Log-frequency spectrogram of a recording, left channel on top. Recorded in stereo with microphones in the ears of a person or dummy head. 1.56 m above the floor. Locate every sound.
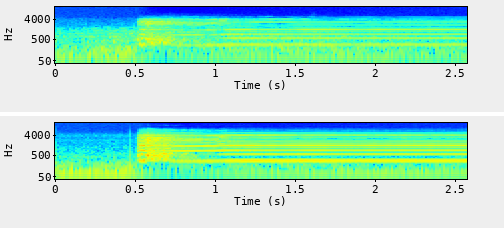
0.5 s a violin: 55° right (ahead or behind), 1.4 m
